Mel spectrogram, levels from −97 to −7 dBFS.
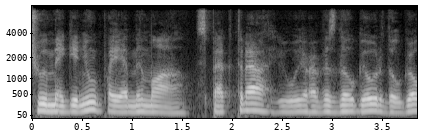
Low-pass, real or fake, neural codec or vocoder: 7.2 kHz; fake; codec, 16 kHz in and 24 kHz out, 0.6 kbps, FocalCodec, streaming, 4096 codes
